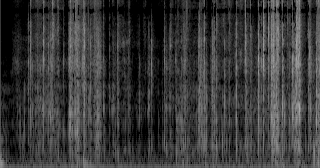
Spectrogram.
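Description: Plastic soft-plastic bait bag crinkling as it is handled and opened, in irregular clusters of crackles that grow busier near the end.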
